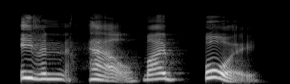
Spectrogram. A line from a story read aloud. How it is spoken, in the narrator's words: he cried in a shaking voice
